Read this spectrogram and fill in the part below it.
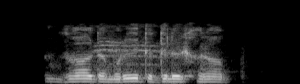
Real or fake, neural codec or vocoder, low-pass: real; none; 7.2 kHz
